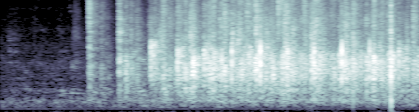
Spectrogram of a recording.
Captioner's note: all applauding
